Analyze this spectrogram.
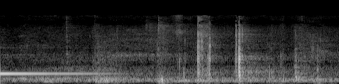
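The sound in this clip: A parliament chamber's voting bell signal sounds as a steady electronic tone held at one pitch for about a second, then gives way to low room rustle and scattered soft clicks.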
